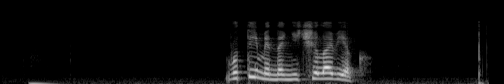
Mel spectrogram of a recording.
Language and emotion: Russian, angry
